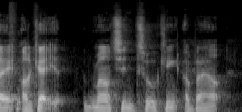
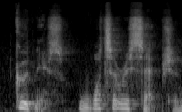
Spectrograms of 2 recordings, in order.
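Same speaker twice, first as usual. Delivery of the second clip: very proper, well-spoken, pitched-up voice; 7 semitones higher, 7 dB quieter than usual. Retelling what a former player said back at the tunnel: very proper voice. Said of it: "in that very proper voice".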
